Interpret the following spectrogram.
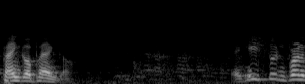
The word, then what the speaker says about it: Pago Pago: is PA GOP AGL you think it's pronounced Pago Pago it's actually pronounced Pango Pango and he's stood in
